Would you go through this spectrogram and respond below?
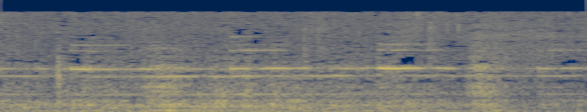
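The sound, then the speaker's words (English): A freight train rumbles steadily through the Colfax Railroad Yards at the base of the Sierra Nevada Range after sunset, with a constant low roar, metallic squeals and faint rhythmic clanks of rolling railcars. No one speaks. “I had finally reached the Colfax Railroad Yards at the base of the Sierra Nevada Range.”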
